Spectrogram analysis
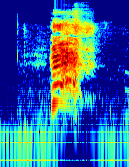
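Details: A single quick voiced intake of breath in an adult woman, a gasp such as comes just before a sneeze, from a sneezing compilation.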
